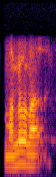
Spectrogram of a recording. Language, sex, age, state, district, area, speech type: Sanskrit, male, 18-30, Karnataka, Dakshina Kannada, rural, conversation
